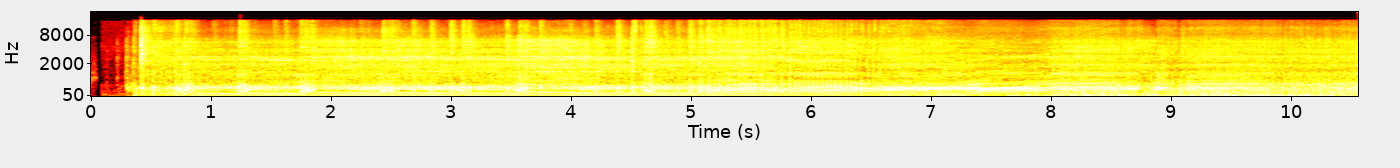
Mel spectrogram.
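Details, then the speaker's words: Honda CR250 supermoto with a Mikuni carb, ridden after a smaller main jet was fitted: bottom end and top end rev well, but the engine sputters with a ragged burble through the mid-range. The owner suspects it is still too rich there and may try a 390 main and S8 nozzle. "what I feel now is that it's kind of sputtering out or too rich in the mid-range off the bottom feels great and on the top it's actually revving really good"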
